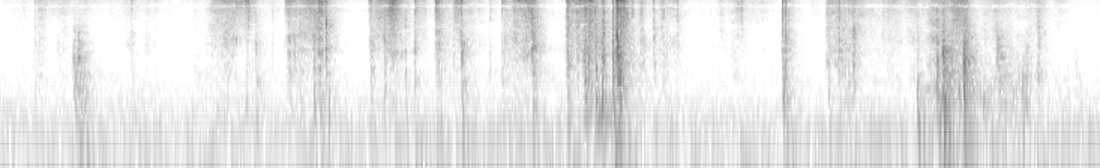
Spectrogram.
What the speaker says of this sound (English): I want to pull some of these alchemy cards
